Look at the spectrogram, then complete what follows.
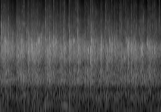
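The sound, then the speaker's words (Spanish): A crowd in a church applauds steadily, dense overlapping clapping at a sustained, even level for a few seconds, with no voices standing out. “Un aplauso, amén, a estas mujeres valientes.”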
